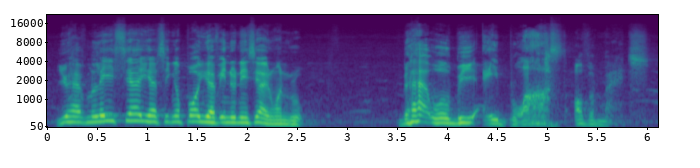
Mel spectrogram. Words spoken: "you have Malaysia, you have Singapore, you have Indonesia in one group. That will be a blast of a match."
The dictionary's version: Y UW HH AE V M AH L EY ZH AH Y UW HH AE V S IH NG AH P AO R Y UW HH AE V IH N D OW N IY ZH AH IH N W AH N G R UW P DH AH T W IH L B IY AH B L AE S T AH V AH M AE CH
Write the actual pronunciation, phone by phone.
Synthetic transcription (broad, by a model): Y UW HH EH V M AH L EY S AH Y UW HH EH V S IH NG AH P AO Y UW HH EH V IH N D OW N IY S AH IH N W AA N G R UW P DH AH T W IH L B IY AH B L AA S T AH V AH M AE CH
